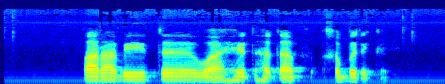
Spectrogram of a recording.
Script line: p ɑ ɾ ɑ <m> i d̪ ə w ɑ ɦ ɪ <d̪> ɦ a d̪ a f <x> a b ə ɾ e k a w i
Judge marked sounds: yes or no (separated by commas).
no, yes, yes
